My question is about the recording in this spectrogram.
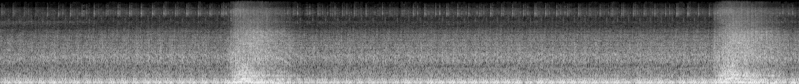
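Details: Honda VFR750 V4 on the lift after slow-screw O-rings were removed and the screws cracked out a quarter turn on each carb: steady idle, two quick blips rising sharply and settling cleanly. Response was anemic before; not yet road-tested.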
